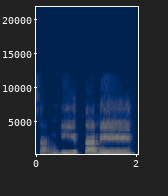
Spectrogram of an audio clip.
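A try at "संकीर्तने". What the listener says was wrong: Sankirtane. I heard it as ga. Ka, little bit clearer. One general thing, you can chant slower so that your letters are clearer.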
